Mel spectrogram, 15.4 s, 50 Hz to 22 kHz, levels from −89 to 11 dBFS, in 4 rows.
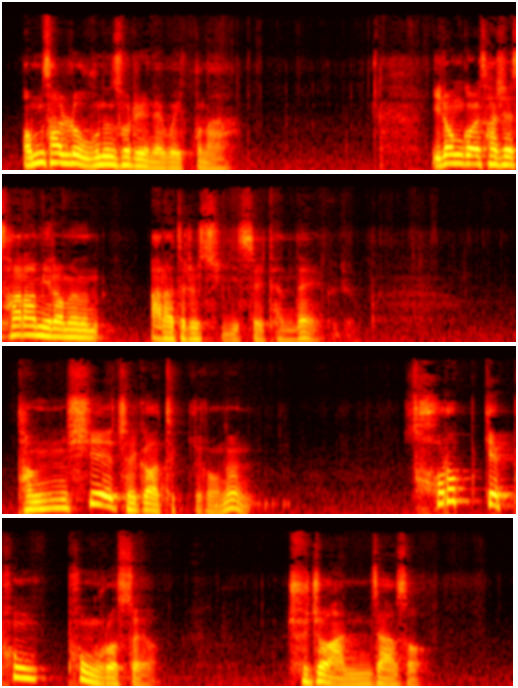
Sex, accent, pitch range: male, native, 100-150 Hz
